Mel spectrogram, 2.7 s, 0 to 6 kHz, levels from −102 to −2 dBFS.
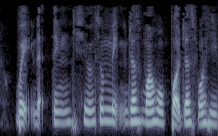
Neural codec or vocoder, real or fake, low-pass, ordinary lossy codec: vocoder, 44.1 kHz, 128 mel bands every 512 samples, BigVGAN v2; fake; 5.4 kHz; MP3, 24 kbps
